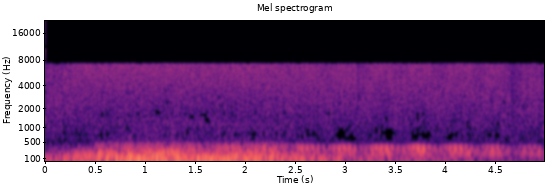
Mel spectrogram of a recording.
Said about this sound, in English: As Baccarati's ship roars away toward the northeast, a cloud of dust settles over the place where the prince had seen Buzz Corey's ship disappear in a blinding flash.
